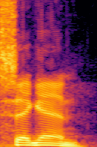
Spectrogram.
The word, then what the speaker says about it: Seguin: It's Seguin. That's how you say it.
